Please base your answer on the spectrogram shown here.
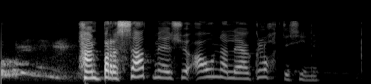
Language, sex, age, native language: Icelandic, male, 11, Icelandic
